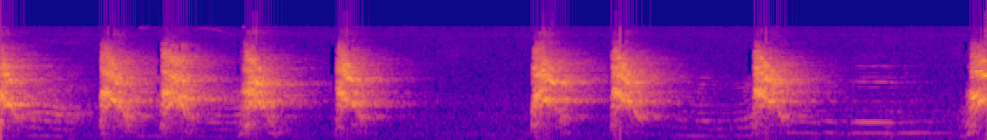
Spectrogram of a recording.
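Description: A small puppy yapping at a TV remote: about eight short, high-pitched barks in two quick runs, with a brief pause a little after two seconds in.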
